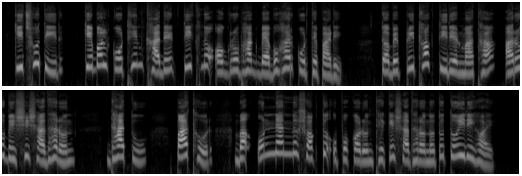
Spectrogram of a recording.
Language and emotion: Bengali, neutral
